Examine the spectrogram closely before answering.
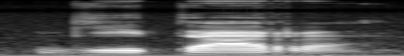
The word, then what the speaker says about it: guitarra: So a U between a G and an I is silent. So it's guitarra. Guitarra. Since it's G-U, it says ga. And because the U is between a G and I, it's silent. So it's gi.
